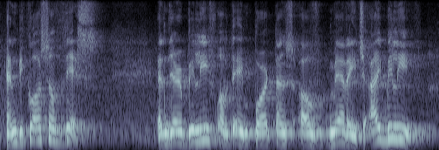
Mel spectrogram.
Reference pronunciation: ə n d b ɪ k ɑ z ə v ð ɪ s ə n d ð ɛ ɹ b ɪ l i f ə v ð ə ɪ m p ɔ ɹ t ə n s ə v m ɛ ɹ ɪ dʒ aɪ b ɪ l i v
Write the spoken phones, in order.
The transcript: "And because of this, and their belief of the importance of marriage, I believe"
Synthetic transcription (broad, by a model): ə n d b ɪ k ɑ s ə v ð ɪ s ə n d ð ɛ ɹ b ɪ l i f ə v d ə ɪ m p ɔ ɹ t ə n s ə v m ɛ ɹ ɪ dʒ aɪ b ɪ l i v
